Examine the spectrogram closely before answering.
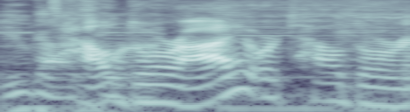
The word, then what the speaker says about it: Tal'Dorei: setting Tor Tor Tor Tor uh it's pronounced Tor so all of you people that were saying torai last week when we released a different video about this uh you were wrong and we don't want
